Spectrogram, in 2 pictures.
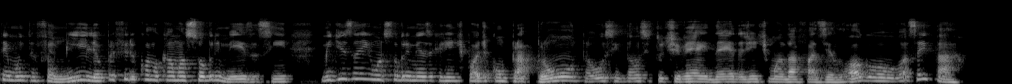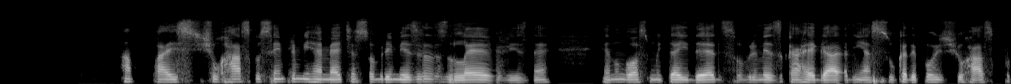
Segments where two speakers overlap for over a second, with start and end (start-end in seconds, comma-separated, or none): none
